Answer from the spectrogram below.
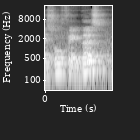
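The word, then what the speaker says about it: oesophagus: ओ silent है, esophagus।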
